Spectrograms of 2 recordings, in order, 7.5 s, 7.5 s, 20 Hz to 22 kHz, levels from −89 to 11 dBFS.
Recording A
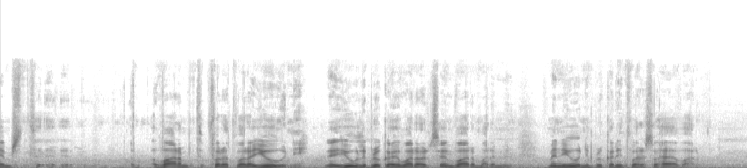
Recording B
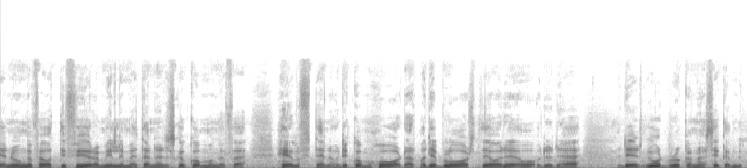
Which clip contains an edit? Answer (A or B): B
